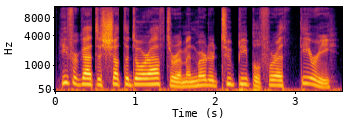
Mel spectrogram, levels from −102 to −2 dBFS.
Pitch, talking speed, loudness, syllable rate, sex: 175 Hz, 250 wpm, -17 LUFS, 6.1 syllables/s, male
